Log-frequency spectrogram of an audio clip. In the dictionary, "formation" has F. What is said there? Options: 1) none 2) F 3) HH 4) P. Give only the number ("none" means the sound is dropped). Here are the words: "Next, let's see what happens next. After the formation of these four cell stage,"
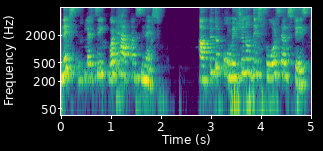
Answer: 4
